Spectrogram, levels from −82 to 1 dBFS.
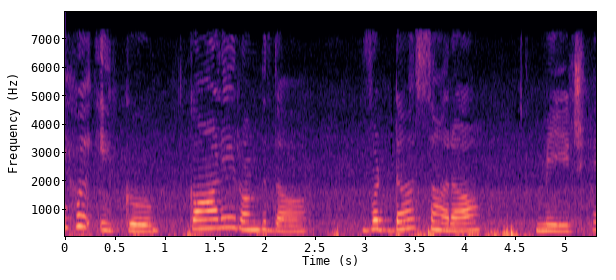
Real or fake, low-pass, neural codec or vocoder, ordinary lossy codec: real; 7.2 kHz; none; AAC, 32 kbps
